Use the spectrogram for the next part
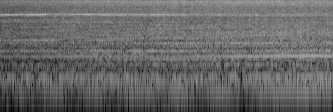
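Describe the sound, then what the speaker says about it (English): A small drone hovers in one spot in loiter mode, giving off a steady, continuous buzzing whine with a high tonal edge that holds constant throughout, with no voices. "there's my drone flying"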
